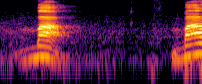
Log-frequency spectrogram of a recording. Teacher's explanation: বা দুই ঠোঁট থেকে উচ্চারিত হচ্ছে, এই বা হরফের দুই ঠোঁট থেকে উচ্চারিত হওয়ার কারণে এই দুই ঠোঁটের স্থান হচ্ছে মাখরাজের স্থান।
